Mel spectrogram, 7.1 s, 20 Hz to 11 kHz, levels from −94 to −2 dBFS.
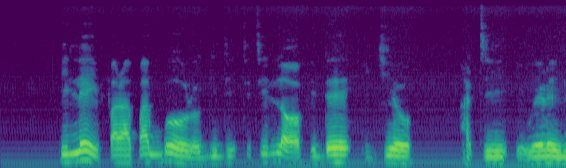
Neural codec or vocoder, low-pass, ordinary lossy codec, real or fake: none; 9.9 kHz; none; real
